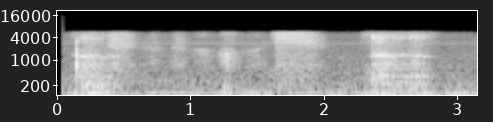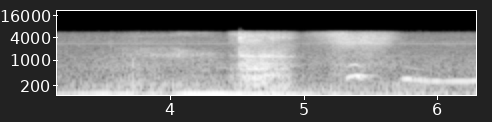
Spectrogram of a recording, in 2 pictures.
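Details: Kids playing, a child learning to snore: short harsh snorting breaths, some rattling, over a steady low hum; snoring-like noisy breathing.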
